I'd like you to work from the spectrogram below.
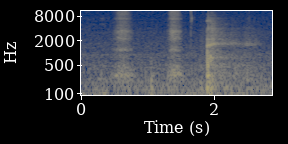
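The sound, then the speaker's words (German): A man breathes heavily, two loud, rushing breaths, followed by a sudden sharp knock with a brief ringing tail. No one speaks. “Jetzt hören wir ihn atmen.”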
